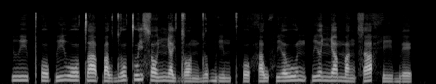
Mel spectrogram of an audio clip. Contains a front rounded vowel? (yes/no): no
